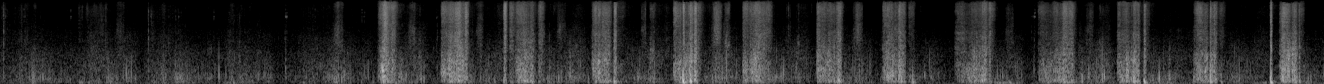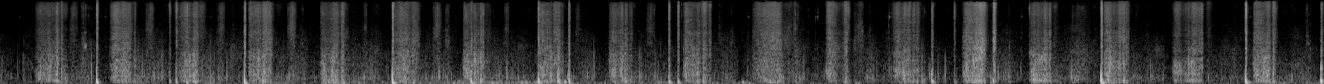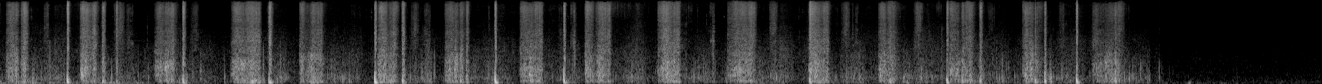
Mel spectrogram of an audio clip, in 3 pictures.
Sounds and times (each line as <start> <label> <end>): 0.0 Walking in enormous snowdrift 38.1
